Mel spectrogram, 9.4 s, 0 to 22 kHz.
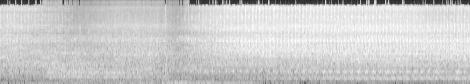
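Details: Volvo V70 2.5T petrol engine idling: quick, fairly even tapping about three or four times a second over a hissy hum; source of the noise unclear.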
